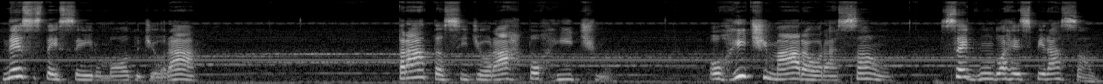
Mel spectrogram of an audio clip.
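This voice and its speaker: Woman, devotional teacher, very slow and measured, calm, soft music underneath. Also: on the high side, rough recording. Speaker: spiritual guide.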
